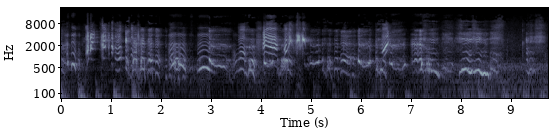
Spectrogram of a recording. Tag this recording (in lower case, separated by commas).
people belly laughing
